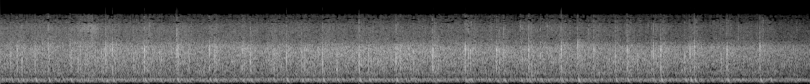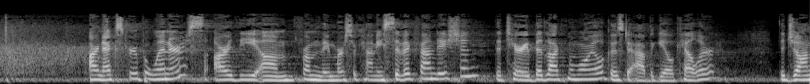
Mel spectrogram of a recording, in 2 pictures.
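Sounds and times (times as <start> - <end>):
round of applause: 0.0 - 9.0
speech: 9.0 - 16.1.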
